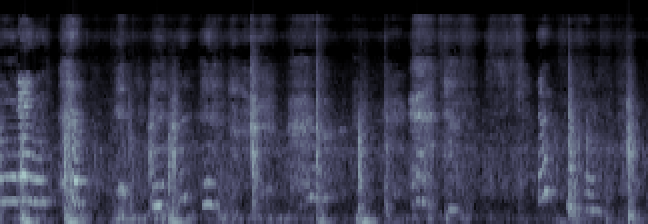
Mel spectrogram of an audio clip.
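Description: A young boy's voice making short sung and babbled sounds while he dances and jumps. Dull thumps from his landings come several times in the first two seconds and once more midway.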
